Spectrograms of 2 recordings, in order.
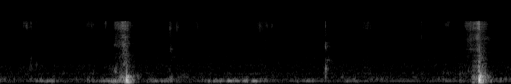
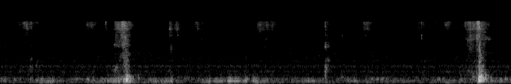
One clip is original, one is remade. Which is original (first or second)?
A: first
